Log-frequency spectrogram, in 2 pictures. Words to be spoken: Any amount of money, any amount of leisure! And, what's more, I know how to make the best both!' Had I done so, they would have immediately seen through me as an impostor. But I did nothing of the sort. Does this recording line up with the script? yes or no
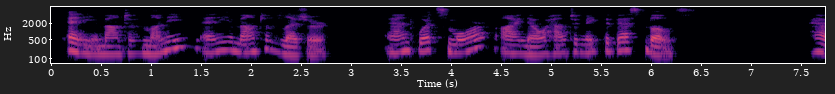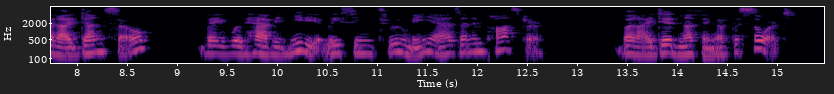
yes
